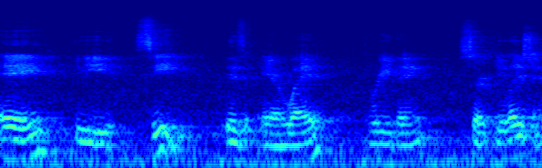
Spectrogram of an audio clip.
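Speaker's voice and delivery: very slow, deliberate, carefully spaced words. Demonstrating slow speaking for people's comprehension: very slow speech. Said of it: "you're talking like this".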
